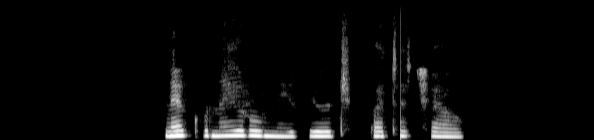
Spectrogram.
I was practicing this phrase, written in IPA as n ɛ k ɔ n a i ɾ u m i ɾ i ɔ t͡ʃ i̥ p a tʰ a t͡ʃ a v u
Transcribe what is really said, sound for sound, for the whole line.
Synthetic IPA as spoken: n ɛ k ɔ n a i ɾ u m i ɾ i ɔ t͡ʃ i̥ p a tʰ a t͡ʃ a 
